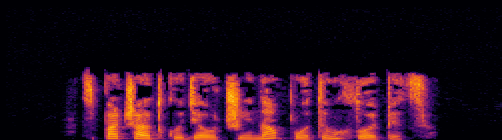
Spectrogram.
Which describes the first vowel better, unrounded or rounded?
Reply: unrounded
